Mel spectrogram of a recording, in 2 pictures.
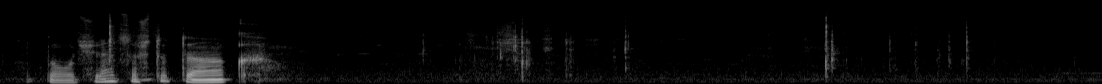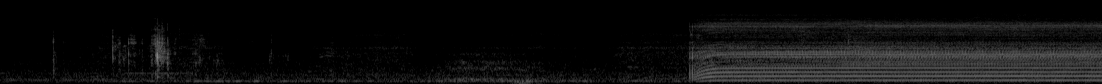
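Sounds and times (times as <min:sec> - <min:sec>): plastic parts clicking: 0:11.5 - 0:13.1.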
